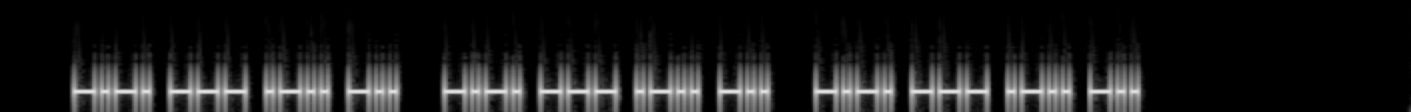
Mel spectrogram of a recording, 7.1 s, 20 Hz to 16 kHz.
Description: Morse code, heard as a keyed tone, about 34 wpm, 700 Hz. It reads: COLD COLD COLD
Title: Top 500 Words Repeated 35wpm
